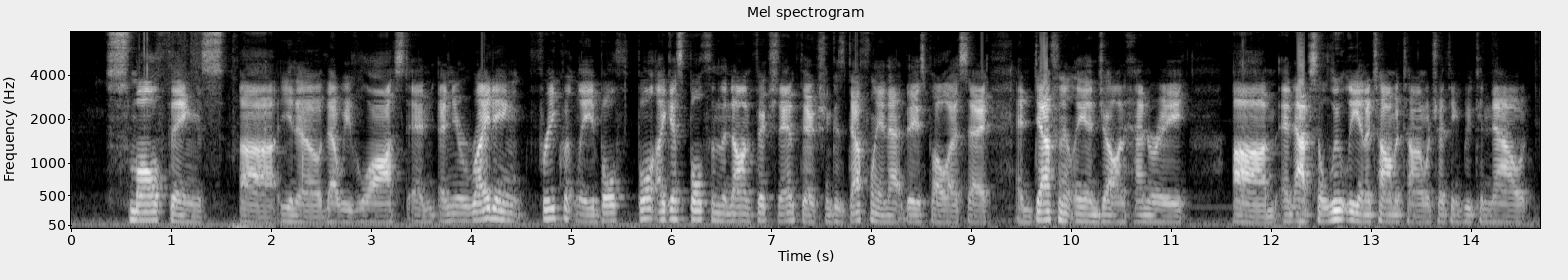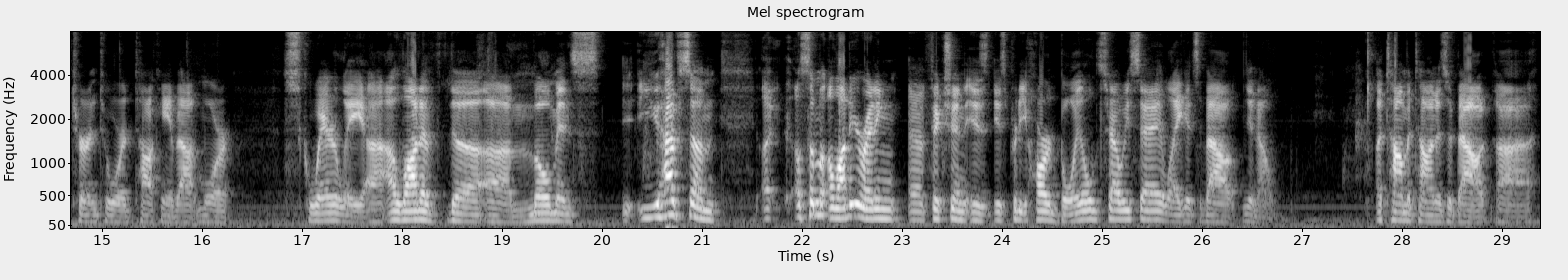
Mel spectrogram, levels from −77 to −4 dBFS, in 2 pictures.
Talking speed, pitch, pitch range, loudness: 180 wpm, 115 Hz, 100-130 Hz, -16 LUFS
